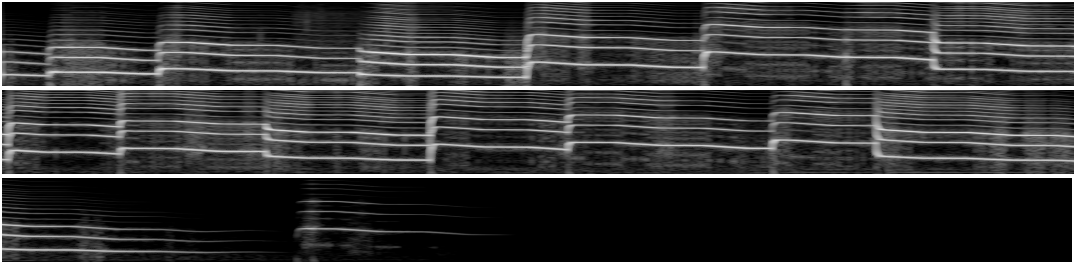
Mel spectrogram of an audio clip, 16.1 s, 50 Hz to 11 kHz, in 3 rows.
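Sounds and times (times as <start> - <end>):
synthesizer meow-like gliding tones: 1.9 - 10.7, 12.2 - 12.8.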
